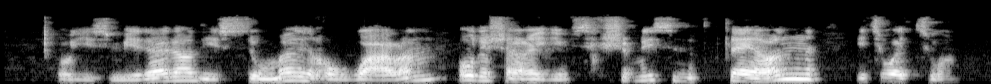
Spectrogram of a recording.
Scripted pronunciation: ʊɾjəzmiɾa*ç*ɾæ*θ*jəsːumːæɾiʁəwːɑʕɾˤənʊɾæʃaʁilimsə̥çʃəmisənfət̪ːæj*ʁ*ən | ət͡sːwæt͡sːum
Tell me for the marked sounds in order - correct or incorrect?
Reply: incorrect, incorrect, correct

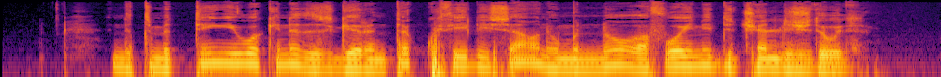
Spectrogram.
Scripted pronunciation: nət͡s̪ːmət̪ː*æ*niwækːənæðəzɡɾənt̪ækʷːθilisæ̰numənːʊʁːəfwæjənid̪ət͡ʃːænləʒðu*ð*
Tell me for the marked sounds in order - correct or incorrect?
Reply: incorrect, correct

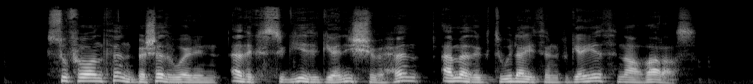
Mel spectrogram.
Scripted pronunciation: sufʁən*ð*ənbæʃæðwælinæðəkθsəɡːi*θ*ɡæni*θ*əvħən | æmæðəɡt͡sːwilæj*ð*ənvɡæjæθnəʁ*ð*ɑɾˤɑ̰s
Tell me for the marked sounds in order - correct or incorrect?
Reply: incorrect, incorrect, incorrect, incorrect, correct

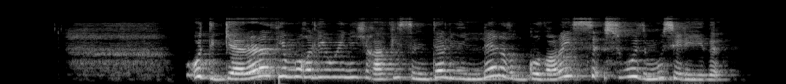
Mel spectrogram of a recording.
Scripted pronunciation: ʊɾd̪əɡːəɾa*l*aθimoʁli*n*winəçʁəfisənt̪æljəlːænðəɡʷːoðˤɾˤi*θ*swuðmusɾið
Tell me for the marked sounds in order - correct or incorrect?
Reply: incorrect, incorrect, incorrect

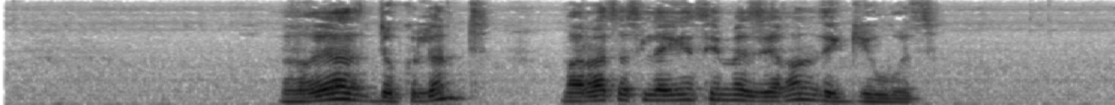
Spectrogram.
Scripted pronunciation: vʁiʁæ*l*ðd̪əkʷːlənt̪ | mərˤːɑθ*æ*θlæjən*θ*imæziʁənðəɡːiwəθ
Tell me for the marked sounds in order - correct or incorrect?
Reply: incorrect, correct, correct

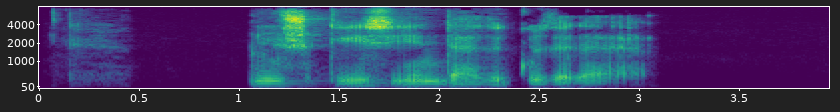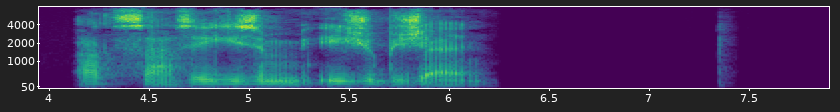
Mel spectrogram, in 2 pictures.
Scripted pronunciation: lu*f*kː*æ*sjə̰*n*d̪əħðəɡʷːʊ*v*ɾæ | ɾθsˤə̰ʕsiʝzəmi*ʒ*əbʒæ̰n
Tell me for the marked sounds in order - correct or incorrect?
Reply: incorrect, incorrect, correct, incorrect, correct

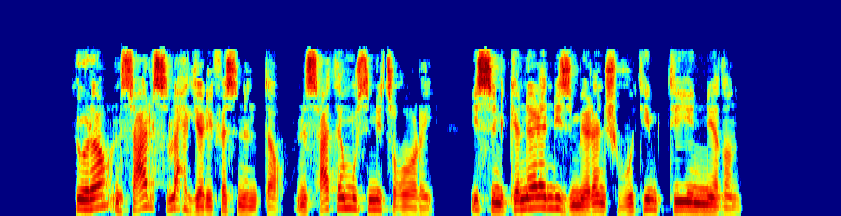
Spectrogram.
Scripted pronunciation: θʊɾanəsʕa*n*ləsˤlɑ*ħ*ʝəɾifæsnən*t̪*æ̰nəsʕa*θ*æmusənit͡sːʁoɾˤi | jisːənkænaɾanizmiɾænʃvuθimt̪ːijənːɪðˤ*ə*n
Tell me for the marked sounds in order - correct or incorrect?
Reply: incorrect, correct, correct, correct, correct

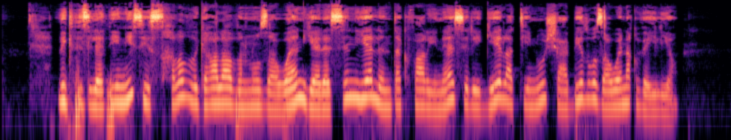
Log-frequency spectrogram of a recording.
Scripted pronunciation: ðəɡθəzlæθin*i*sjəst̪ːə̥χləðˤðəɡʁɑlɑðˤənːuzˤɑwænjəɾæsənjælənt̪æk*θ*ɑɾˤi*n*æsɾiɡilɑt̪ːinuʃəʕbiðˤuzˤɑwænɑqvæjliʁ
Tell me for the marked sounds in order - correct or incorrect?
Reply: correct, incorrect, correct

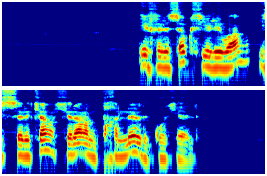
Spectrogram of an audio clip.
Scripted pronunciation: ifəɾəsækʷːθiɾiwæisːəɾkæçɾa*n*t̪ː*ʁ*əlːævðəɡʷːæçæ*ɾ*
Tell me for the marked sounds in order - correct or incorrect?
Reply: correct, incorrect, incorrect

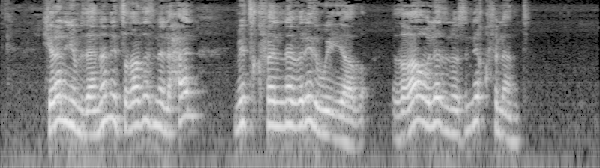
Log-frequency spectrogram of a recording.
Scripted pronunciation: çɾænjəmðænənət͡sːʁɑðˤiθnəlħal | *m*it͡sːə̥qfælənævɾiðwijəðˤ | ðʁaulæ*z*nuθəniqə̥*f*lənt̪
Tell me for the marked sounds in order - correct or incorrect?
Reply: correct, incorrect, correct

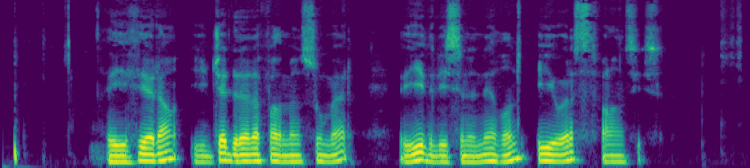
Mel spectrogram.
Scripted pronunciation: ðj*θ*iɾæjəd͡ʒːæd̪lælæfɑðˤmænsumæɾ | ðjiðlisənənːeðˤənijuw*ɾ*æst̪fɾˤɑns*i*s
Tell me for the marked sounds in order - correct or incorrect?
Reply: correct, correct, correct

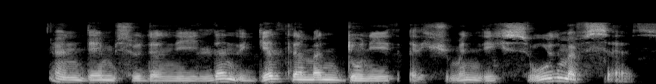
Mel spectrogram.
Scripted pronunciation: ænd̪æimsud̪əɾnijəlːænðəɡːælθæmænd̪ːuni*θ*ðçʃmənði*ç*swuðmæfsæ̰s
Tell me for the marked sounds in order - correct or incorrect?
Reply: correct, correct

